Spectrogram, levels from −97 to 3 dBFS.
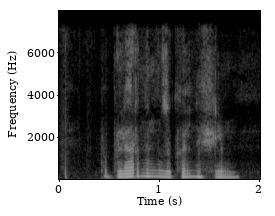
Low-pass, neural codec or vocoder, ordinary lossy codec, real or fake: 7.2 kHz; none; AAC, 48 kbps; real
